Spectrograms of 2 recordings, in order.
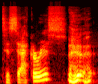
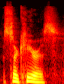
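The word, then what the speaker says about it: Tsakiris: Is it Tacaris? Uh, yeah. Alex Sakuras.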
